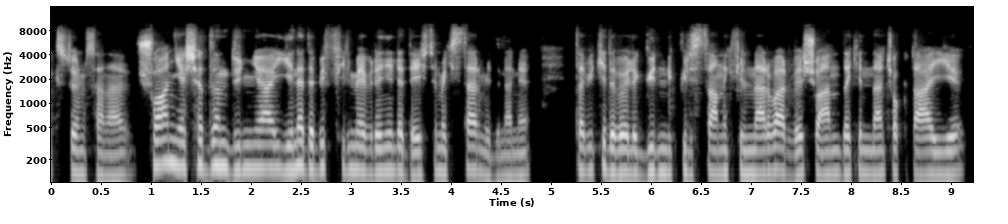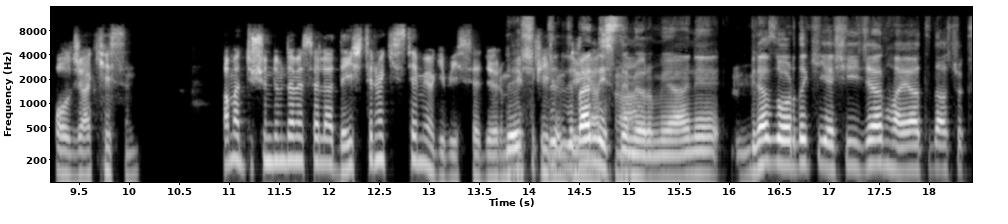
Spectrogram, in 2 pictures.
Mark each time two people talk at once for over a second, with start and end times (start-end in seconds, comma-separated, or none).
13.7-15.2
